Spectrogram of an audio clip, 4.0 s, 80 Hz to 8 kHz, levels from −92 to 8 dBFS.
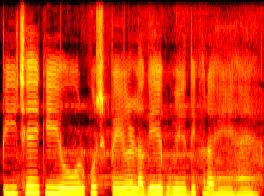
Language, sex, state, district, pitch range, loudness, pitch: Hindi, female, Uttar Pradesh, Lucknow, 210-250 Hz, -14 LUFS, 225 Hz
